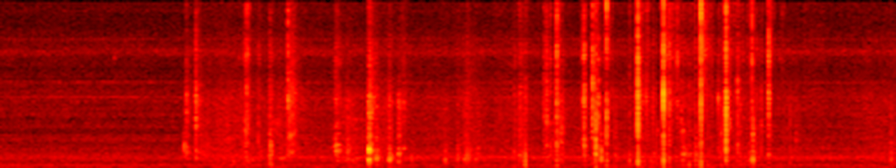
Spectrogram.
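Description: Crinkling and rustling with a quick, irregular run of light sharp ticks and crackles, starting about a second and a half in and dying away near six seconds.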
